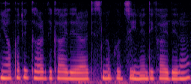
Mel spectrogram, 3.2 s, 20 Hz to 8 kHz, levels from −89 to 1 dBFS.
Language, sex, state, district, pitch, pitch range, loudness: Hindi, female, Uttar Pradesh, Jyotiba Phule Nagar, 230 Hz, 220-235 Hz, -30 LUFS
